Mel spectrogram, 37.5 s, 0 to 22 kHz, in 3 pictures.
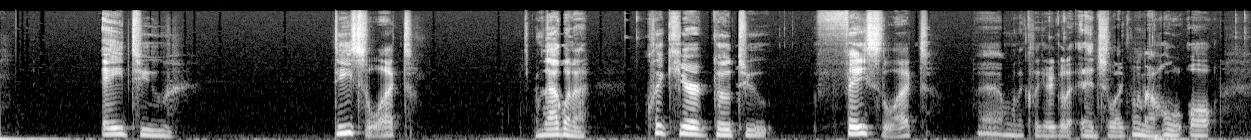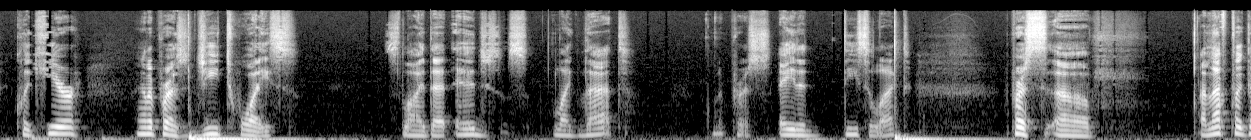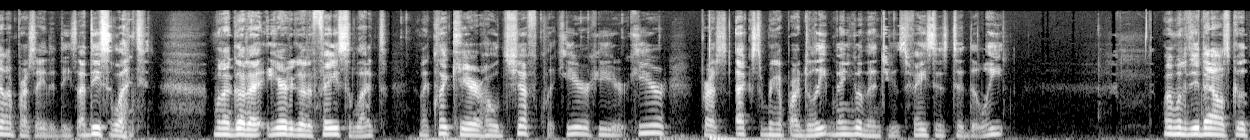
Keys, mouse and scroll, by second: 6.2 click, 10.5 click, 12.3 alt+click, 19.6 click, 21.5 a, 27.7 click, 27.8 click, 29.0 click, 29.1 click, 30.4 shift+click, 30.8 shift+click, 30.9 shift+click, 31.2 shift+click, 31.3 shift+double click, 32.1 x, 33.8 click, 34.0 click, 35.0 middle click.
